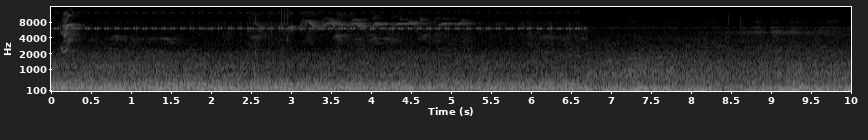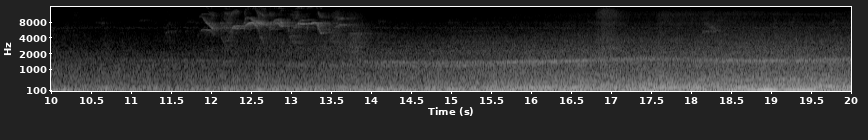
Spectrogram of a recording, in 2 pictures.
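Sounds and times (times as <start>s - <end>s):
high bird chirps: 0.0s - 6.7s
faint steady whine: 0.0s - 6.8s.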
